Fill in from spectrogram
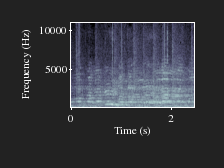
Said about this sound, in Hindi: और साथ में जोरदार नारेबाजी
